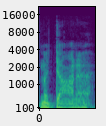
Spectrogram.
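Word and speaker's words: McDonagh: McDonough. He wouldn't be on there. Or McDonough, some Irish. It's pronounced Madonna.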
